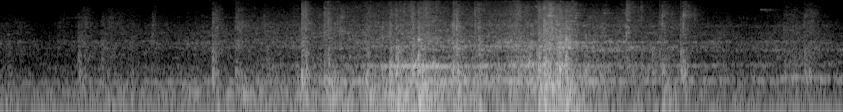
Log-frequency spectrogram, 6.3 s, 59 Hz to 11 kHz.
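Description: Kambara Railway electric railcar No. 41 passing close by, its wheels clattering over rail joints in a run of sharp clicks. The clatter grows to its loudest about three to four and a half seconds in, then fades.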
